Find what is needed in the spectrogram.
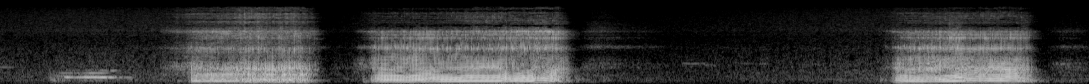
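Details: Sleeping Scottish Fold cat snoring: loud, buzzy snores with rasping inhalations, in bursts of one to two seconds.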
